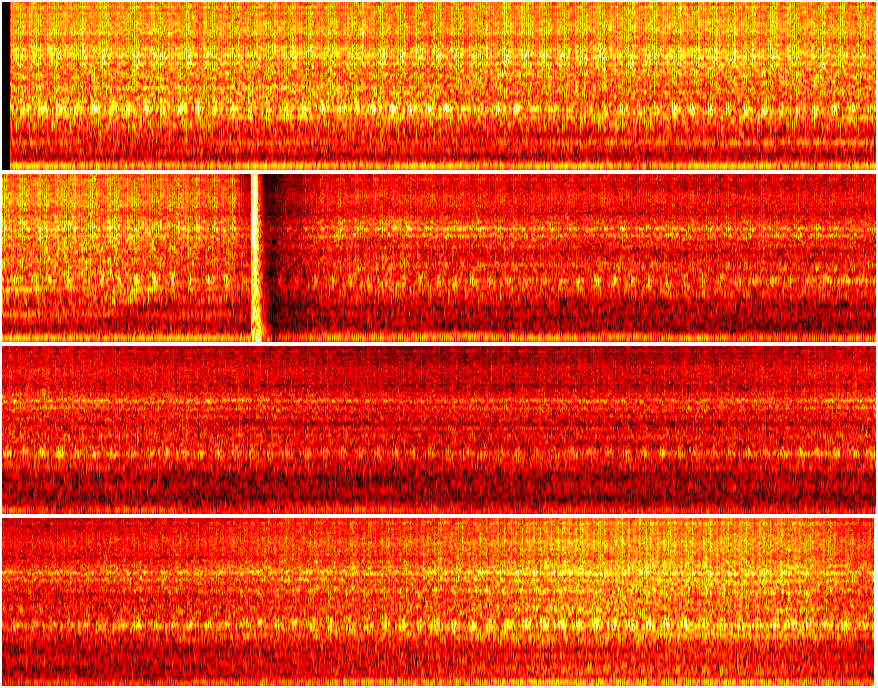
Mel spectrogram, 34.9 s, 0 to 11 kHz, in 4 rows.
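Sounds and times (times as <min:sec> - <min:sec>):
diesel engine idling: 0:00.1 - 0:34.9
hood shutting with bang: 0:11.1 - 0:11.7.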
